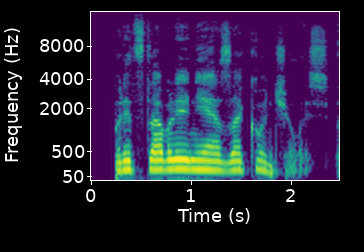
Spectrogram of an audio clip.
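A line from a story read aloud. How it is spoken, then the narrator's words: Dry. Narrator (Russian): сухо произнес Владимир Ильич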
